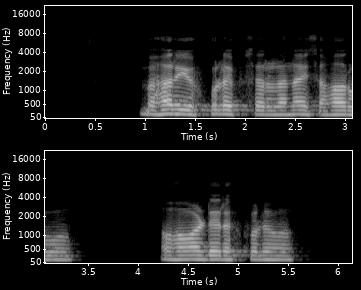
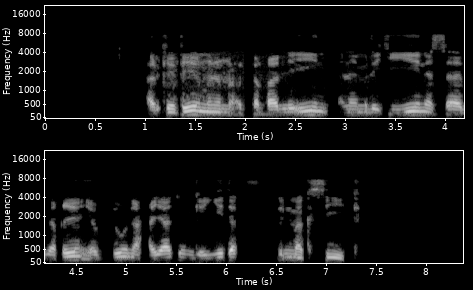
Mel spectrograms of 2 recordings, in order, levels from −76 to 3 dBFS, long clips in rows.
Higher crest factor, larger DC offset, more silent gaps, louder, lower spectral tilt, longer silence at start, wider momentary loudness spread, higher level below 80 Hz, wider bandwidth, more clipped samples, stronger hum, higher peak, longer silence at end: about the same, 22 dB vs 18 dB; neither; first, 3.71-4.22 s vs 2.84-2.92 s, 4.78-4.85 s, 6.15-6.20 s, 6.33-6.50 s, 7.21-7.26 s; about the same, -23 LUFS vs -23 LUFS; first, -7.5 dB/octave vs -5 dB/octave; about the same, 0.95 s vs 1 s; about the same, 11 LU vs 9 LU; about the same, -72 dBFS vs -70 dBFS; about the same, 7.6 kHz vs 7.8 kHz; neither; neither; about the same, -4 dBFS vs -6 dBFS; second, 0.6 s vs 1.05 s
